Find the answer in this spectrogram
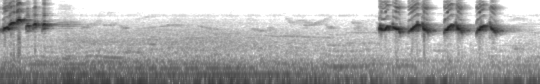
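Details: Orange-headed thrush song from Singaraja, North Bali, played to encourage other birds to sing: one quick whistled phrase, a silent pause, then four loud, evenly spaced, rising-falling notes.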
